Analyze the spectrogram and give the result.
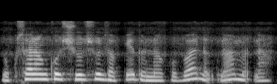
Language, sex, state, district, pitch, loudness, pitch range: Garo, female, Meghalaya, South Garo Hills, 225 Hz, -15 LUFS, 185-235 Hz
